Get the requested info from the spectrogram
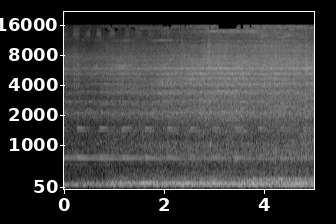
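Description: Diesel railcar approaching on the line, its engine and wheels rumbling louder as it nears. Over it a level-crossing warning bell chimes in a steady repeating beat, plainest in the first couple of seconds.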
